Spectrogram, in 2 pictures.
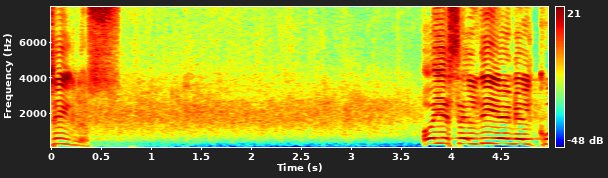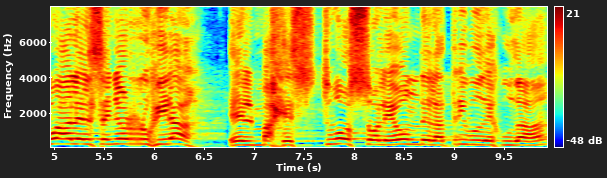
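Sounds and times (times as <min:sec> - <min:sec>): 
speech: 0:00.0 - 0:00.8, 0:03.7 - 0:09.9
audience applause: 0:00.0 - 0:04.3.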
